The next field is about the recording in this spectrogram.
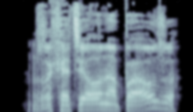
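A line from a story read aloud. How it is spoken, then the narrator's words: Menacing question. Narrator (Russian): спросил я грозно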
